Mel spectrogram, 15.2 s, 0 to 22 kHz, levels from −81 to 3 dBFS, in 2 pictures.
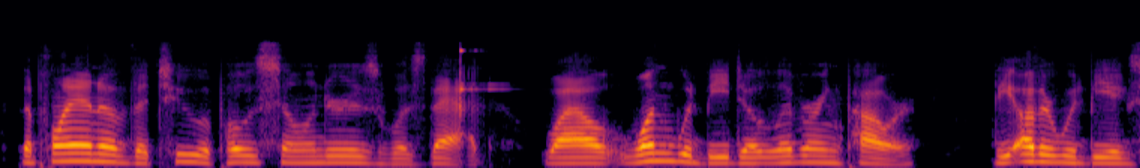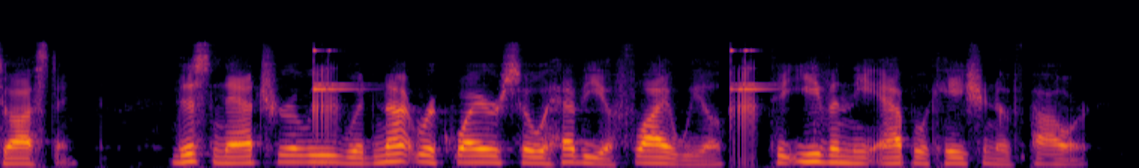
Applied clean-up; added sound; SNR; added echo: neural mask model RNNoise.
